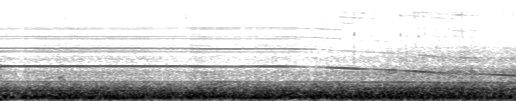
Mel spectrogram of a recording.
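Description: Jet airliner cabin noise on final approach: a steady low rumble of engine and air noise under a high engine whine. About three seconds in, the whine starts to fall in pitch as the engines spool down.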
